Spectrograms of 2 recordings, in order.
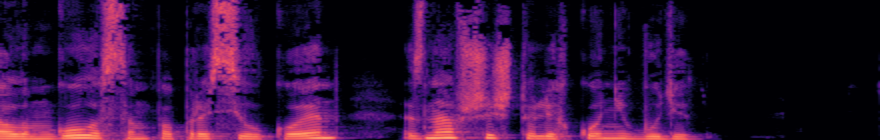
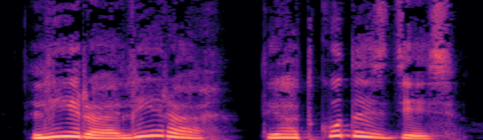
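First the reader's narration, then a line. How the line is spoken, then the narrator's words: Exclaimed. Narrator (Russian): воскликнула Сюзанна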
